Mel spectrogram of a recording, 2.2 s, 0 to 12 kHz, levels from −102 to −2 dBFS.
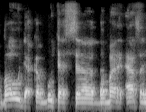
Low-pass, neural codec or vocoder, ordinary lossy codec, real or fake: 10.8 kHz; none; Opus, 64 kbps; real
